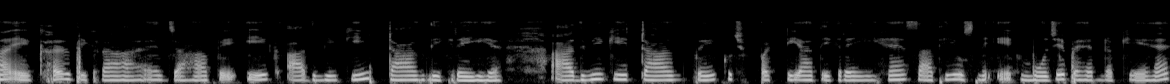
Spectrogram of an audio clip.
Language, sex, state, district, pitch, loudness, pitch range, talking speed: Hindi, female, Bihar, Sitamarhi, 200 Hz, -20 LUFS, 195-215 Hz, 165 wpm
